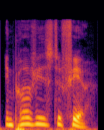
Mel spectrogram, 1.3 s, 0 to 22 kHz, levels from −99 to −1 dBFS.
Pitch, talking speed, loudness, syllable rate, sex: 165 Hz, 135 wpm, -16 LUFS, 4.6 syllables/s, male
